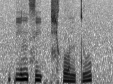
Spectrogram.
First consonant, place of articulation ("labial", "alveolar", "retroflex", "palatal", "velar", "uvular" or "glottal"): labial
